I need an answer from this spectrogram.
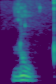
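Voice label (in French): "loup", French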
